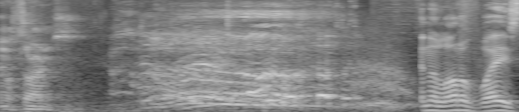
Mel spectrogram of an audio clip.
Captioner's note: crowd exclaims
